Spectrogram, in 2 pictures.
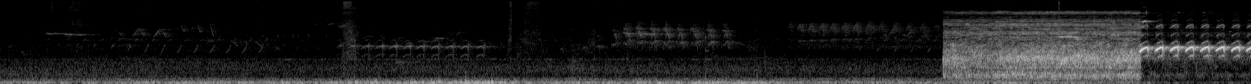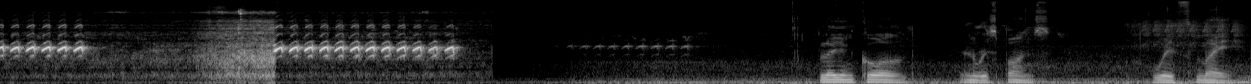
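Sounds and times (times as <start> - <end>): faint higher bird calls: 0.4 - 17.4
rushing noise: 9.4 - 11.7.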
